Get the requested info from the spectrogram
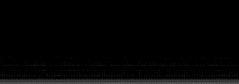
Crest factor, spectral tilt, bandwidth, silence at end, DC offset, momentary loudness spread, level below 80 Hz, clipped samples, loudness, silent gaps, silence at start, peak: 8 dB; -7 dB/octave; 3.9 kHz; 0 s; under 0.1%; 0 LU; -52 dBFS; under 0.1%; -54 LUFS; none; 0 s; -42 dBFS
